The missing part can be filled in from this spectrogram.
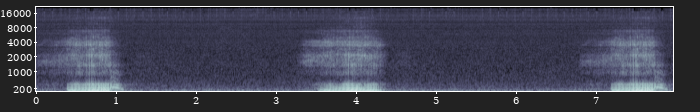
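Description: Three loud, low rattling snores, each under a second, separated by quiet breathing about every three and a half seconds; roughly 18 breaths a minute. Snoring.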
